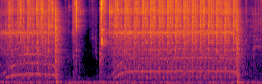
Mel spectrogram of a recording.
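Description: A sewing machine stitches a quarter-inch seam in two steady runs of rapid mechanical whirring, broken by a short pause with a clack, close and clear with no talking.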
